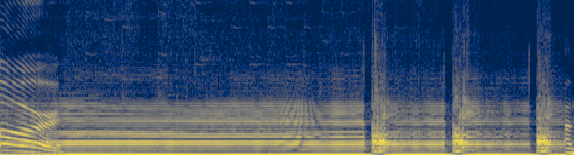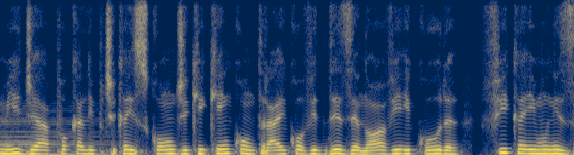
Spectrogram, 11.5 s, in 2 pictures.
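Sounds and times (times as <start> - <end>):
berrante cattle horn blast: 0.0 - 7.0
speech: 5.8 - 11.4.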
